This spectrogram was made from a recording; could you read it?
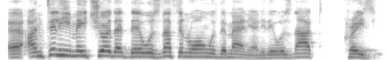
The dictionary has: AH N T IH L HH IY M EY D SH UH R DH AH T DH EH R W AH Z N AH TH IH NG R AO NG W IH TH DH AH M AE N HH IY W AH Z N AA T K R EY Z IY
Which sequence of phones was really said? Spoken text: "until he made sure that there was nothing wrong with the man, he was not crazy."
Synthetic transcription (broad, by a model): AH N T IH L HH IY M EY D SH UH R DH AH T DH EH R W AH Z N AH TH IH NG R AO NG W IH DH AH M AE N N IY W AH Z N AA T K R EY Z IY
